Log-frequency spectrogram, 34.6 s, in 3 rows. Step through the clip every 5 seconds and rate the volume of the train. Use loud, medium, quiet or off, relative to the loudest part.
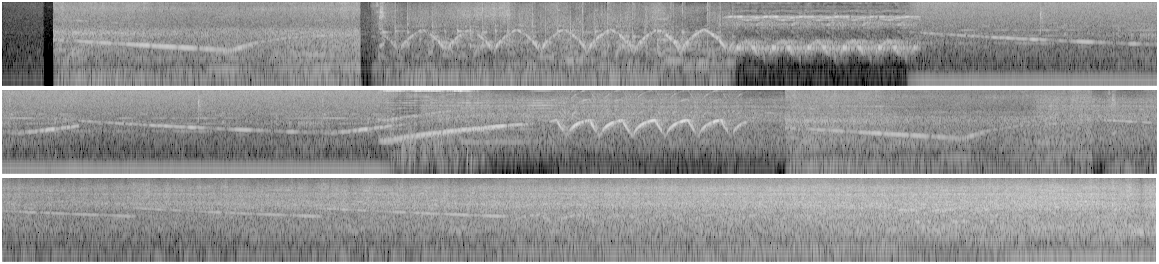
off, off, off, quiet, quiet, medium, loud.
